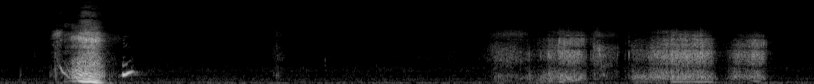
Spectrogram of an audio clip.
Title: messy cold sneezes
